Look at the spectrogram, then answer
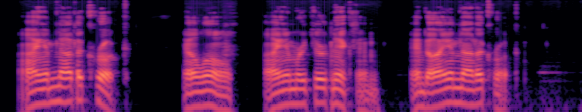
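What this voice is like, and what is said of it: Richard Nixon in Stephen Hawking voice. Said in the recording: “Here's my impression of Richard Nixon done by Stephen Hawking.”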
